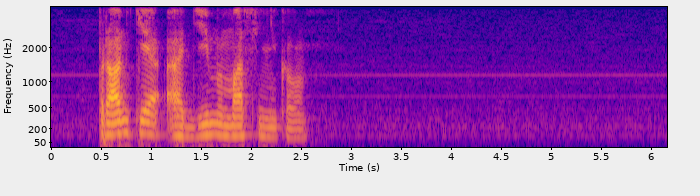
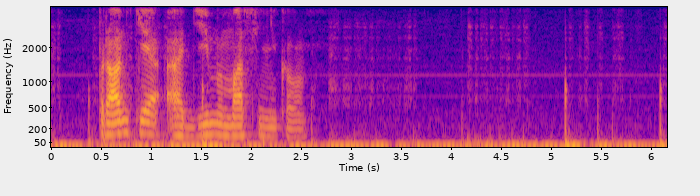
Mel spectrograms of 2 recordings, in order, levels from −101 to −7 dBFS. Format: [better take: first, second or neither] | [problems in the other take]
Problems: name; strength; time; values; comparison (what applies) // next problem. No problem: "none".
first | background sound (Writing); 4 dB below the speech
